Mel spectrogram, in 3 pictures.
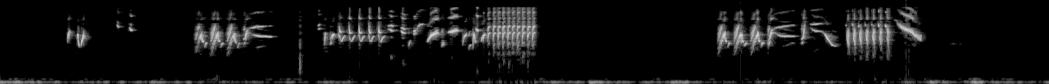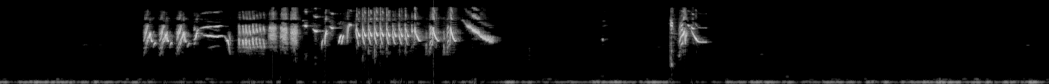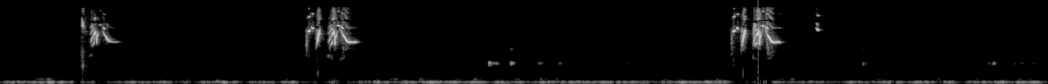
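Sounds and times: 
faint low hum: 0:00.0 - 0:31.4
European goldfinch song: 0:00.7 - 0:05.4, 0:07.2 - 0:09.3, 0:11.9 - 0:15.5, 0:17.2 - 0:17.6, 0:21.8 - 0:22.2, 0:28.3 - 0:29.3.

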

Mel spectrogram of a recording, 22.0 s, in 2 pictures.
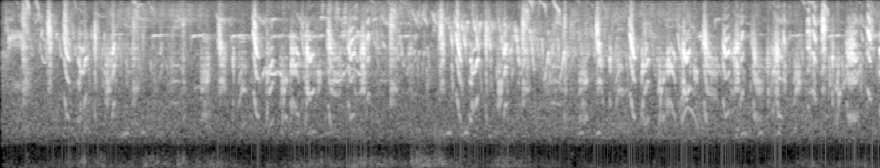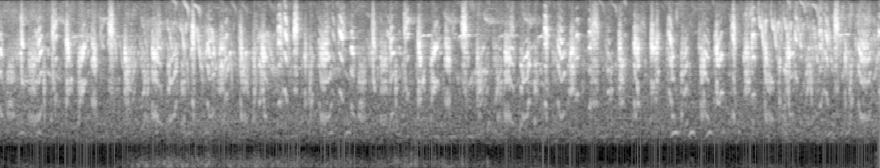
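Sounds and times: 
bird song of rapid sharp high chirps and twitters: 0:00.0 - 0:21.9.

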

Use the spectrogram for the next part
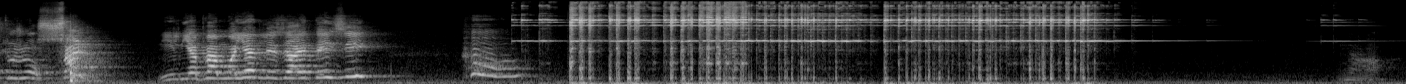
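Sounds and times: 
speech: 0:00.1 - 0:01.0, 0:01.6 - 0:03.8, 0:04.6 - 0:05.3
small hand bell ringing: 0:05.1 - 0:14.0.

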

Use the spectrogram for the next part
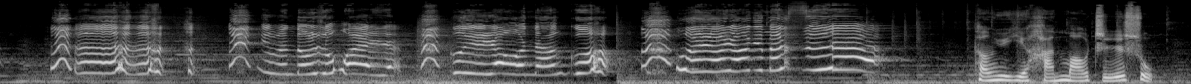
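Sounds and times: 
young girl's high shrill wailing cry at night: 0:00.5 - 0:09.0
speech: 0:09.8 - 0:11.6.

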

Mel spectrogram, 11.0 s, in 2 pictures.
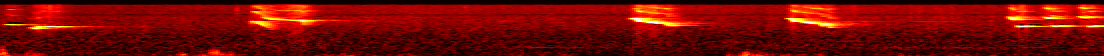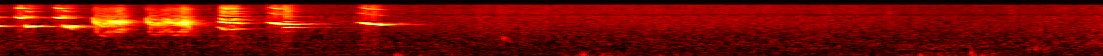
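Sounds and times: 
Oriental magpie-robin singing whistles and buzzy notes: 0:00.0 - 0:00.6, 0:01.2 - 0:01.8, 0:03.2 - 0:04.4, 0:05.0 - 0:07.6.

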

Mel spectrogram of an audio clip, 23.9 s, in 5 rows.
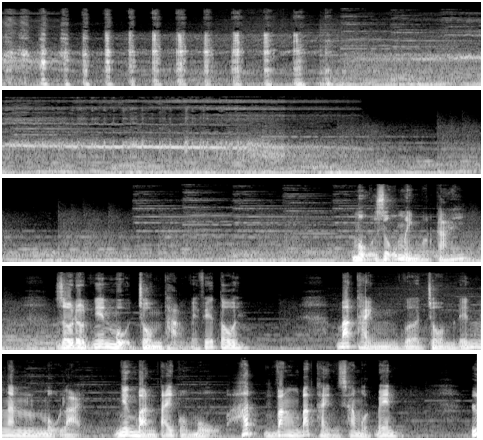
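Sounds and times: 
eerie shrieking laugh: 0:00.0 - 0:08.4
speech: 0:13.1 - 0:16.9, 0:17.7 - 0:23.2.

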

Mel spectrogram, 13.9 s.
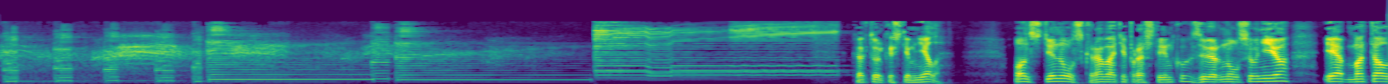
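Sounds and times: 
crows cawing: 0:00.0 - 0:06.0
speech: 0:08.6 - 0:09.5, 0:10.2 - 0:13.8.

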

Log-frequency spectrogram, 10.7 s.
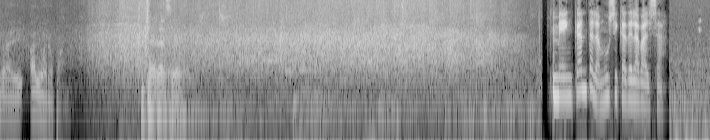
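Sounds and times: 
speech: 0:00.0 - 0:01.0, 0:02.1 - 0:03.0, 0:08.3 - 0:10.1
audience applause: 0:00.0 - 0:08.1.

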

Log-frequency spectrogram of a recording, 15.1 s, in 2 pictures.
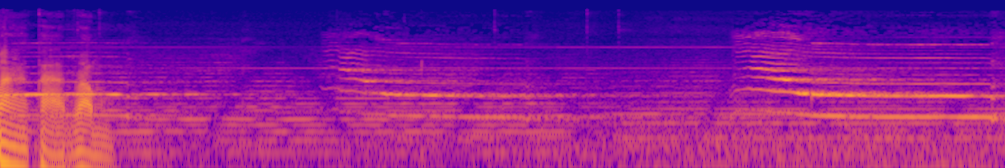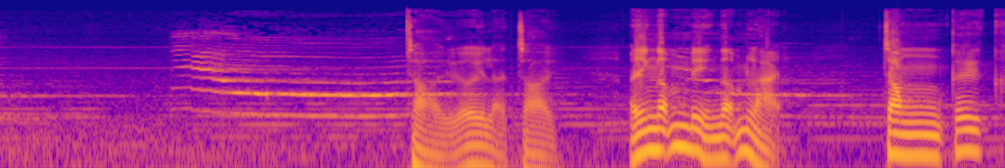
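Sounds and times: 
speech: 0:00.0 - 0:01.0, 0:10.6 - 0:13.5, 0:14.2 - 0:15.0
cat meowing outside at night: 0:00.0 - 0:04.3, 0:05.5 - 0:07.7, 0:08.8 - 0:11.1, 0:12.3 - 0:13.9.

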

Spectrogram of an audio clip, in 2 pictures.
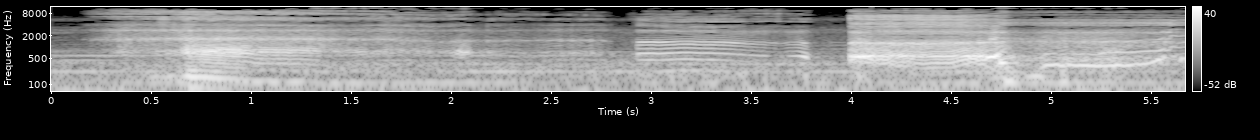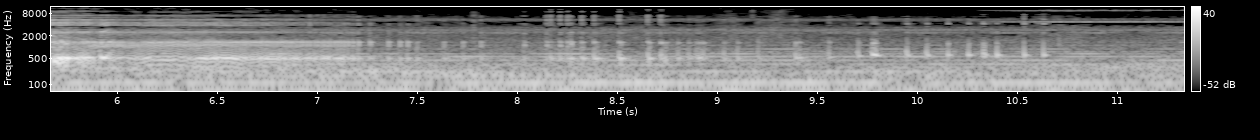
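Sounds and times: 
voice performing death-rattle groans of someone dying in a horror story: 0:00.3 - 0:10.7.

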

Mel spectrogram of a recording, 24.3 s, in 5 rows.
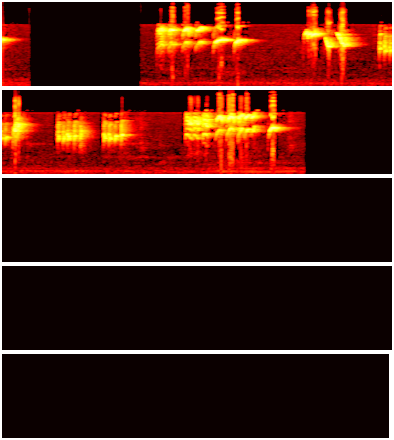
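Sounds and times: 
bird singing lively high chirped phrases: 0:00.0 - 0:00.3, 0:01.9 - 0:06.6, 0:07.2 - 0:08.7.

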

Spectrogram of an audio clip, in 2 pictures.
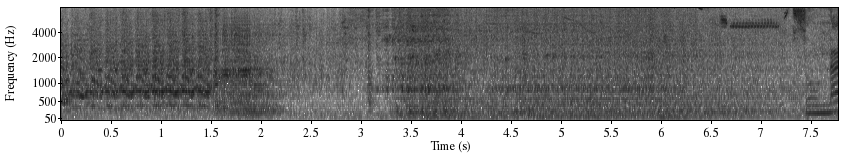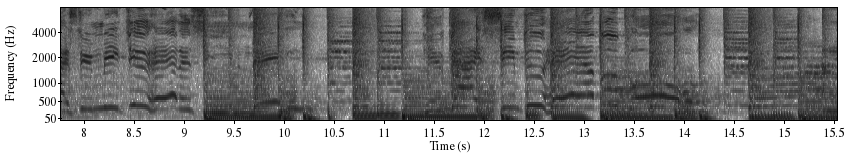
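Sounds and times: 
car engine starting and pulling away: 0:00.0 - 0:15.5
speech: 0:07.7 - 0:09.5.

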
